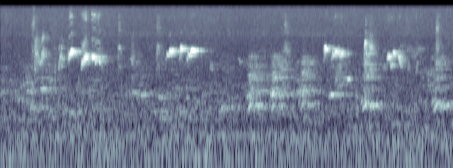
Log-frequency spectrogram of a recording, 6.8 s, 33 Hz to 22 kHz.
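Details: Fighting song of a red-whiskered bulbul used as a lure in trapping, recorded 14 December 2015: quick chirpy warbled phrases repeated in bursts, with fainter lower calls and background noise.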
